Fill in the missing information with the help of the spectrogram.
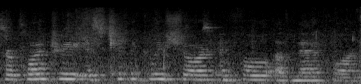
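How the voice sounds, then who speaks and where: A woman's voice: mid-range voice, moderate pace. Woman reading aloud in an echoey room. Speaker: guest reader at club meeting. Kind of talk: prepared reading of literary introduction and poem. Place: indoor meeting room. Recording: echoey room, distant mic, background noise.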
